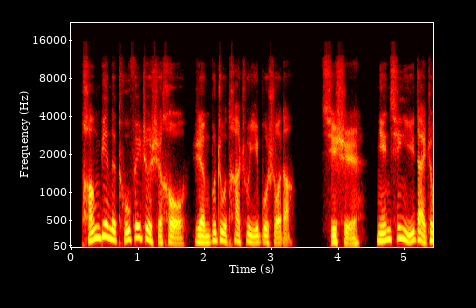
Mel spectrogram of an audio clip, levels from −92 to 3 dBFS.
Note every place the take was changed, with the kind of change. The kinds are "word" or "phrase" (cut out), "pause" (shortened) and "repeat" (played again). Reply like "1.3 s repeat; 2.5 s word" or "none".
3.4 s pause; 4.5 s pause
